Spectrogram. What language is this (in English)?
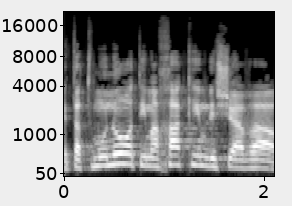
Hebrew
